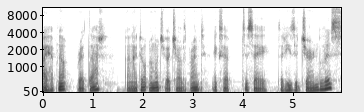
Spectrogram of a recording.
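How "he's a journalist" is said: journalist ends with a rising, questioning tune. Unsure what he knows about the book's author: rising pitch on journalist. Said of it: "My inflection at the end means I'm questioning".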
